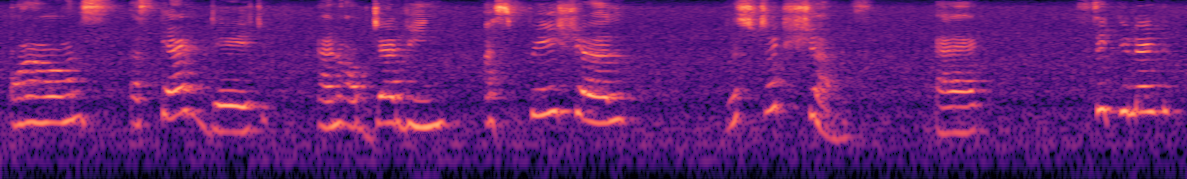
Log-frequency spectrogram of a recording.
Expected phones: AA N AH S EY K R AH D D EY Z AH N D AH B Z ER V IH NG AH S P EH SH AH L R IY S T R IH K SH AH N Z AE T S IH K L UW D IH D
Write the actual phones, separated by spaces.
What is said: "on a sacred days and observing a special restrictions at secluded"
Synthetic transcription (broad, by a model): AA N AH S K AH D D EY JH AH N D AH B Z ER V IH NG AH S P EH SH AH L R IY S T R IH K SH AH N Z AE T S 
